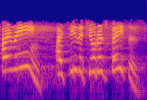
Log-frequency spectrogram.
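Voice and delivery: very high, slow, drawn-out rapture; awed, rapturous cry; joyful rapture. A narrator's reading. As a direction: call out as if seeing them in heaven. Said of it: "in a voice of joyful rapture".

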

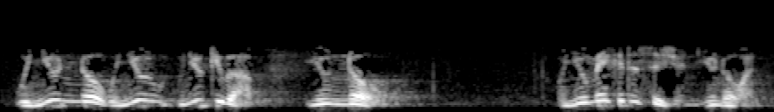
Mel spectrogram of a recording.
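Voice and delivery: high, loud preaching peak; fervent preaching. Real, not acted. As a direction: drive it home to the church. Preaching climax on surrender.

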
